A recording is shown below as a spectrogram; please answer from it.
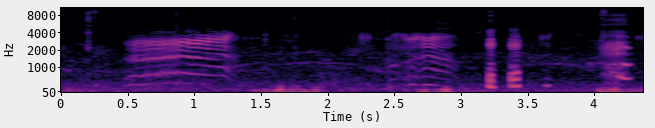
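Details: Farm goats being given malunggay (moringa) as organic feed bleat twice in quavering, tremulous tones: a long, loud cry near the start and a shorter one later, followed by sharp clicks and a brief nasal call at the end.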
